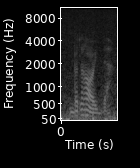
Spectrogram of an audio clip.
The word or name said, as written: brajda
